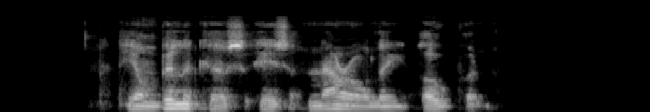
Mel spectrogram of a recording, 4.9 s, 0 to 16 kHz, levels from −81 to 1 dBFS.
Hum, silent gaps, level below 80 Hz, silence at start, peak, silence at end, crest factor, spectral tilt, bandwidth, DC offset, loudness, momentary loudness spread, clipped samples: none; none; -62 dBFS; 0.9 s; -4 dBFS; 1.25 s; 22 dB; -4.5 dB/octave; 9.2 kHz; under 0.1%; -21 LUFS; 20 LU; under 0.1%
